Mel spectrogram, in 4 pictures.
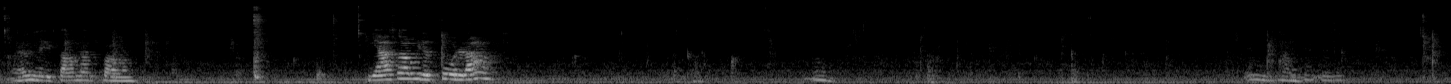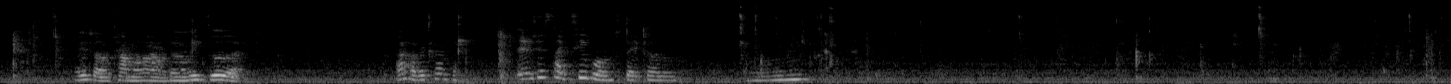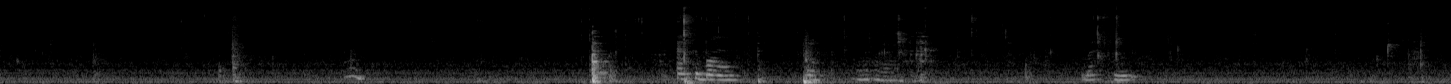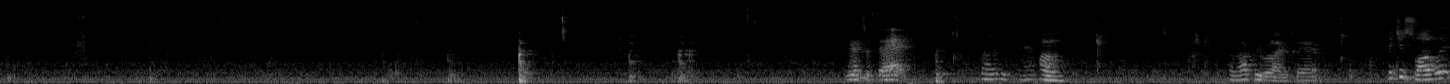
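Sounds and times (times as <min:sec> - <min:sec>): steady low hum: 0:00.0 - 0:58.0
wet chewing mouth sounds: 0:05.0 - 0:15.3, 0:20.8 - 0:52.0, 0:52.7 - 0:55.8, 0:56.7 - 0:57.7.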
